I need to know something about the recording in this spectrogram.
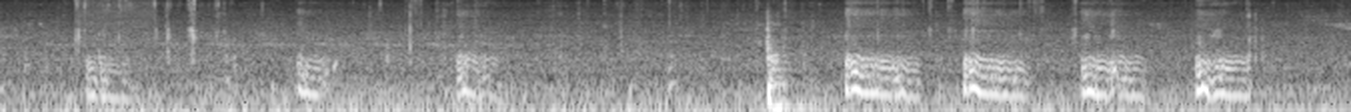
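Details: Backyard squirrel vocalizing while eating: a series of short, low, downward-sliding harmonic calls, roughly one every half second to second, growing more frequent toward the end, with faint background noise.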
